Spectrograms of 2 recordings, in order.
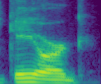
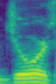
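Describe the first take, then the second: First: Georg with a hard G at the end, German style. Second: Said in the usual way. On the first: Shown as a demonstration. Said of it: "it's not George, it's Georg". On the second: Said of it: "when you say it's not George".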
